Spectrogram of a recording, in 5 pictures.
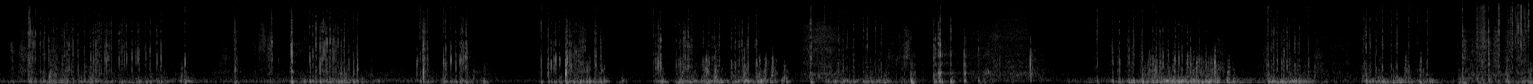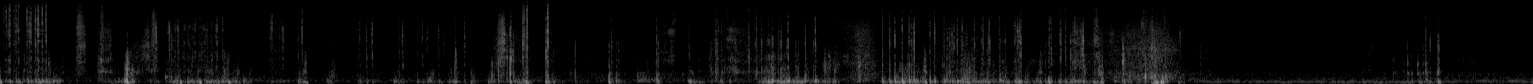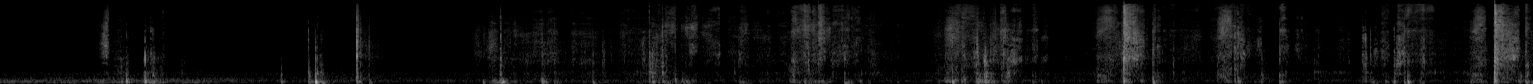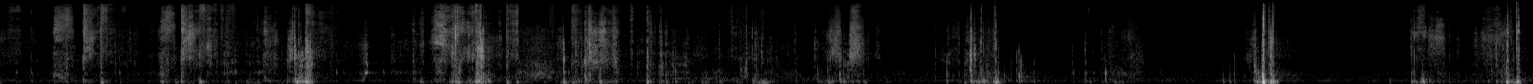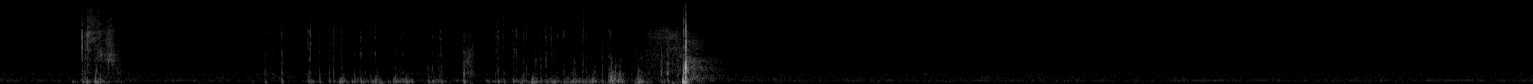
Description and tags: Foley sounds of book browsing recorded in room
includes
- random browsing
- single page turn
- book close, drop
- silence for noise print, correction
Recorder: Tascam HD-P2
Mic: Rode NTG-2
Processing: none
